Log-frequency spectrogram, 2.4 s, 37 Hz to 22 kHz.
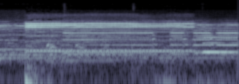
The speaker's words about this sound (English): One of the most famous scenes of his career is a 7-minute-long traffic jam in the movie Weekend, where, in one shot, we see all representatives of modern Western life stalled out on the side of the road, honking their horns incessantly.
